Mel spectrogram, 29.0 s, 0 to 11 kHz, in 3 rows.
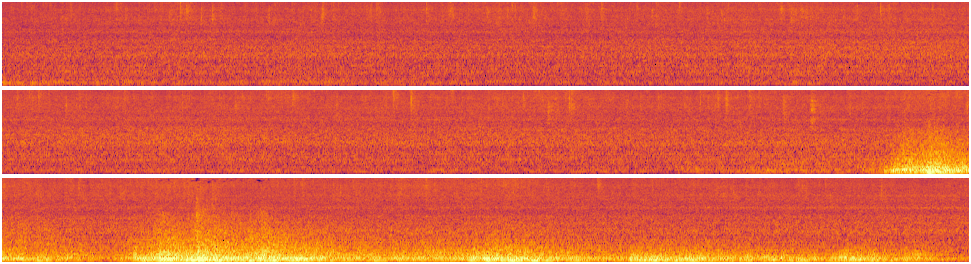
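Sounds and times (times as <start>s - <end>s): steady rain: 0.0s - 29.0s
thunder rumbling: 18.4s - 29.0s.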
